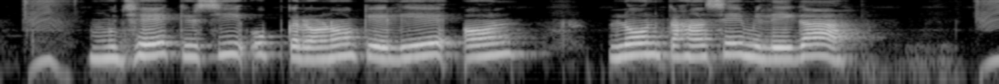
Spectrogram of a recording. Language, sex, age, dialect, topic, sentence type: Hindi, female, 36-40, Garhwali, agriculture, question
